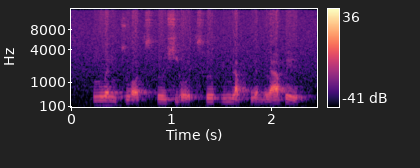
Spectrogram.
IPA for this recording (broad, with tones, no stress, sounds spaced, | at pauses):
l w ə˥˩ n t͡s w ɔ̰˨˩ t͡sʰ ɹ̩˧˥ ɕ j o̰˨˩ ʊ̯ t͡sʰ ɹ̩˥˧ p y˥˩ n ɻ ä˩ pʰ w ə̰˨˩ n l ä˥ p e˨ ɪ̯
